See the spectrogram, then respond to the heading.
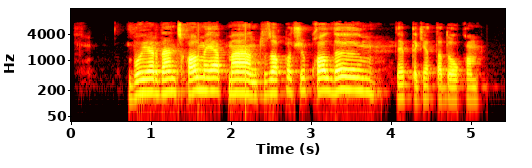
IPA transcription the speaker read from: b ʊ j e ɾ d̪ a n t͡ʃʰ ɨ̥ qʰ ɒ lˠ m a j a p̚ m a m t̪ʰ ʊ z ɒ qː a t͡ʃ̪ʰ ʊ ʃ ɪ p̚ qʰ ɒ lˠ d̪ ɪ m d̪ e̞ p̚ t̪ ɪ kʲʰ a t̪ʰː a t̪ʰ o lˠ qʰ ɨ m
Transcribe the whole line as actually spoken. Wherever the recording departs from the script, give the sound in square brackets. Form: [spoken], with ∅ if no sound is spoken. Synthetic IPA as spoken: b ʊ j e ɾ d̪ a n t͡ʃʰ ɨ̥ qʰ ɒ lˠ m a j a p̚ m a [n] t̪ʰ ʊ z ɒ qː [ɑ] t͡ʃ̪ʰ ʊ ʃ ɪ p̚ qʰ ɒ lˠ d̪ ɪ m d̪ e̞ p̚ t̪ ɪ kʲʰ a t̪ʰː a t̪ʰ o lˠ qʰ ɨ m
